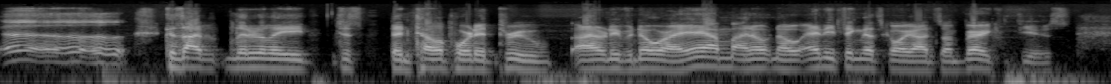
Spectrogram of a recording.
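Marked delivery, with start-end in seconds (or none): 0.0-0.9 high-pitched squeaky voice. Playing a confused, just-teleported armored gnome: high-pitched squeak. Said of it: "high-pitched squeak".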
